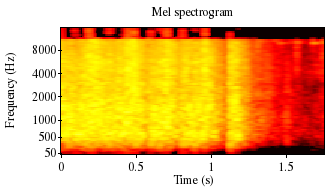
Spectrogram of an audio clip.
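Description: Pistol gunfire during a group shooting drill with appendix-carried, red-dot-equipped handguns, many overlapping rapid shots from several shooters forming a loud dense volley that tapers off into a few final reports.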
